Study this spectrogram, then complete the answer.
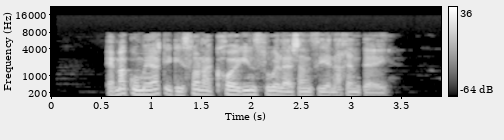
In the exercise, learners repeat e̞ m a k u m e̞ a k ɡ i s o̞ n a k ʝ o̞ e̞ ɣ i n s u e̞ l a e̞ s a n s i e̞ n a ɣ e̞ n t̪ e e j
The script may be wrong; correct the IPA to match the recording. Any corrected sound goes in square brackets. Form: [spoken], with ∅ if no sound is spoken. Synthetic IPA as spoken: e̞ m a k u m e̞ a k ɡ i s o̞ n a k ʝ o̞ e̞ ɣ i n s u e̞ l a e̞ s a n s i e̞ n a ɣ e̞ n t̪ e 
